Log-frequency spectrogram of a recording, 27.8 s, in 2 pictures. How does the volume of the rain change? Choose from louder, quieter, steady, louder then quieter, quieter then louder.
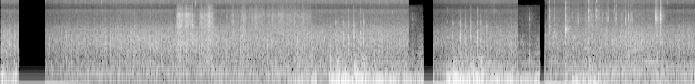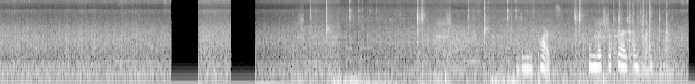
steady.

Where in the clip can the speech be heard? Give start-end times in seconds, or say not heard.
24.2-27.5.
